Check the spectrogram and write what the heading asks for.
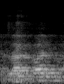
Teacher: Jadi dal ini satu dia ditekan, 2 napas berhenti, ya, jangan berhembus. 3 dia harus lidah ke bawah, pangkal lidah ke bawah, berarti istifal. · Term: qalqalah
